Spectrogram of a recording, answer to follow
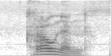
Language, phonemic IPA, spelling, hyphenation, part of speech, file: Dutch, /ˈkroːnə(n)/, kronen, kro‧nen, verb / noun, Nl-kronen.ogg
- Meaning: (verb) 1. to coronate 2. to crown, adorn with a coronet, wreath etc 3. to acclaim, hail, acknowledge ... a winner, champion etc; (noun) plural of kroon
